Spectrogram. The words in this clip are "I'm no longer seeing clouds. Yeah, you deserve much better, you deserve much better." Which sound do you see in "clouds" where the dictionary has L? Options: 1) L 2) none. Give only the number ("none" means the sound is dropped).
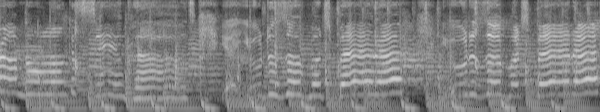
2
